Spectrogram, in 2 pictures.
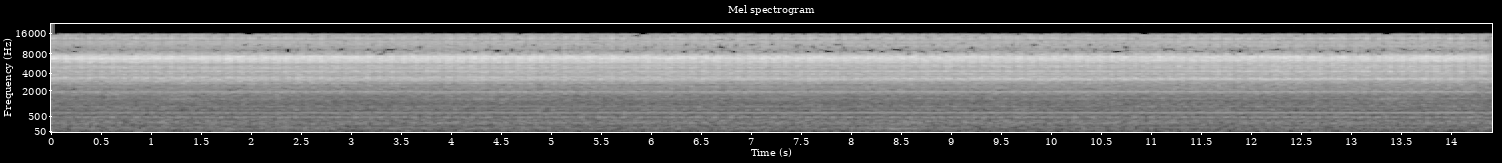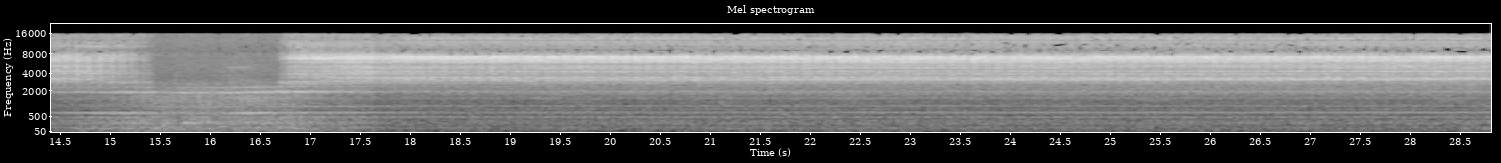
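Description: A ductile iron roll being turned on a CNC lathe under flood coolant. The cut gives a steady, high-pitched whine with a few held tones. It stops for about a second and a half near the middle, then picks up again.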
